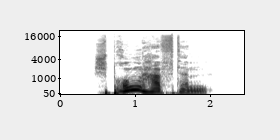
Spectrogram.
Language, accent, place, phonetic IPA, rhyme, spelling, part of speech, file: German, Germany, Berlin, [ˈʃpʁʊŋhaftəm], -ʊŋhaftəm, sprunghaftem, adjective, De-sprunghaftem.ogg
- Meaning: strong dative masculine/neuter singular of sprunghaft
